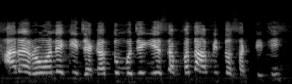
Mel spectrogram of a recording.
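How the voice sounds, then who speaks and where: A woman voicing a stern middle-aged mother-in-law who scolds loudly and sharply in an animated story. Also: sits high, moderate pace, voice pushed up, rough recording.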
